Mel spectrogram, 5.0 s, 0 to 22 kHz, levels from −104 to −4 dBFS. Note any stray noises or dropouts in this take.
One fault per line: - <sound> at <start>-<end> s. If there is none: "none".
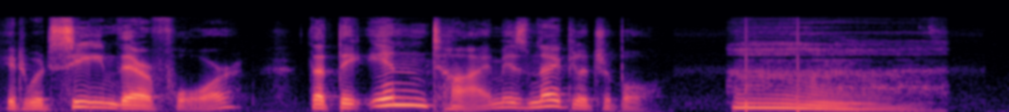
- sigh at 3.6-4.8 s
